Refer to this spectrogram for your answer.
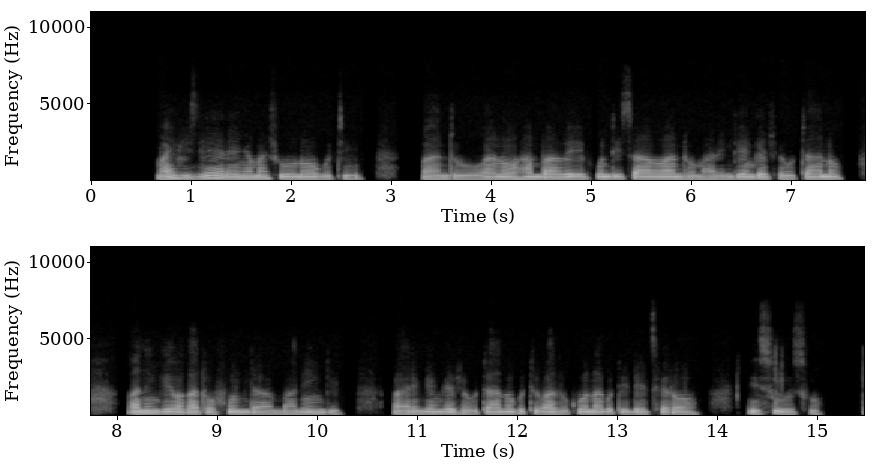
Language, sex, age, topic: Ndau, male, 18-24, health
